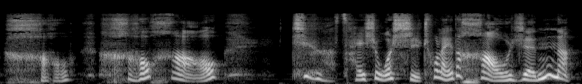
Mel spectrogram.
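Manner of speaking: sarcastic praise, swelling into anger; bitter angry sarcasm. A narrator's reading. Mistress scolds her treacherous servant, bitterly sarcastic. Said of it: "骂道".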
